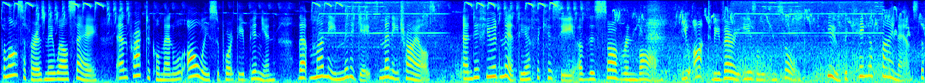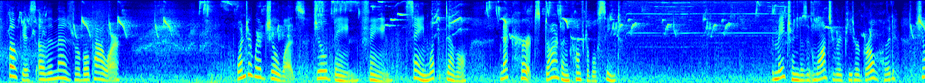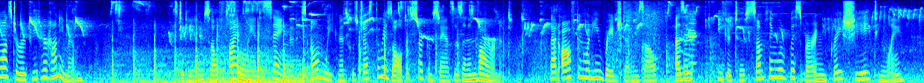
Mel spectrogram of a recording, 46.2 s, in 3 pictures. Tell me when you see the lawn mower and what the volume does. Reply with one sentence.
The lawn mower can't be heard in this clip.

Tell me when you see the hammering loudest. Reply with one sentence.
The volume of the hammering peaks at 35 seconds.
